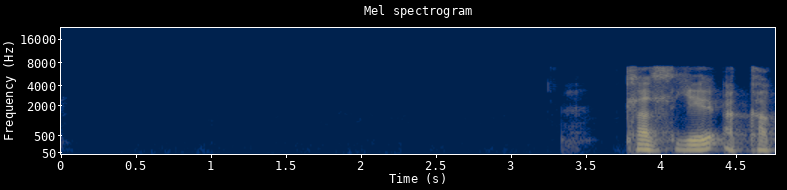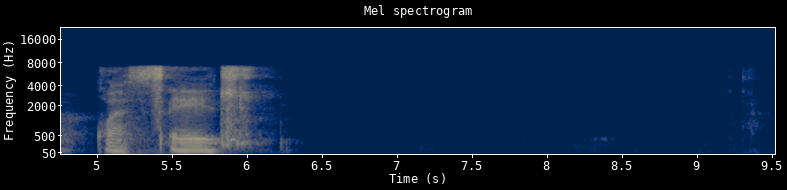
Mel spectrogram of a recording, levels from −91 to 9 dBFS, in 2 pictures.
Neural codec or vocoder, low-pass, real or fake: codec, 24 kHz, 6 kbps, HILCodec; 7.2 kHz; fake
